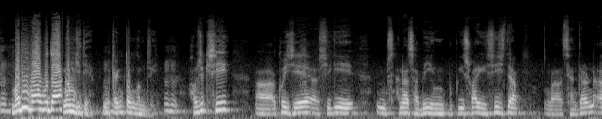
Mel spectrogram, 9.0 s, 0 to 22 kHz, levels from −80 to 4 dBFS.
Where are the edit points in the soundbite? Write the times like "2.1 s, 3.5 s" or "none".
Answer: 0.9 s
